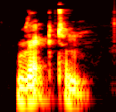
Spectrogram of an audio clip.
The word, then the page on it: rectum: British English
